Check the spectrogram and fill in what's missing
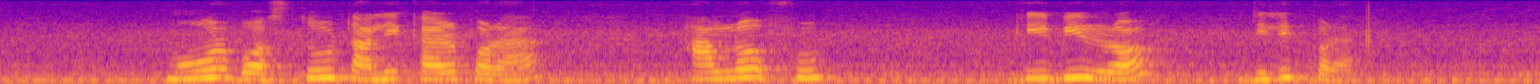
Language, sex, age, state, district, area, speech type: Assamese, female, 30-45, Assam, Nalbari, rural, read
